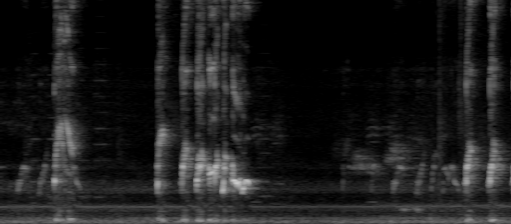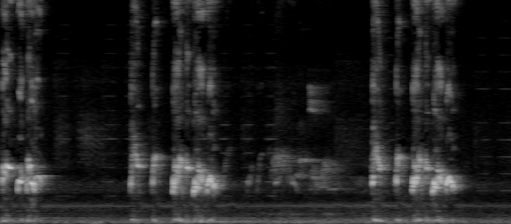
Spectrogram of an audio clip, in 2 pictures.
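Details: Morning song of a red-whiskered bulbul, used for voice training and for rousing other birds: four lively bursts of rapid, fluty chirps sweeping up and down, repeated every two to three seconds, with quiet pauses and a soft background hum.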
